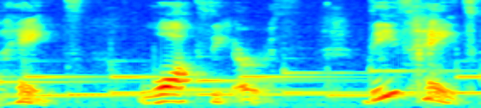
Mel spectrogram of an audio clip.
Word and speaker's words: haint: The word haint is a colloquial way to pronounce haunt, which is another word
